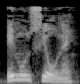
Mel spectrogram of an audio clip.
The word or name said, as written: emulsione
